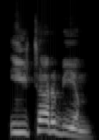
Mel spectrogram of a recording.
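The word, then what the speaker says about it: Ytterbium: तो लैंथेनाइड जो है वो सीरियम से 58 से ईटरबियम, स्टूडेंट्स ईटरबियम, प्रोनाउंसिएशन ईटरबियम होगी।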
